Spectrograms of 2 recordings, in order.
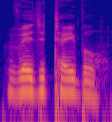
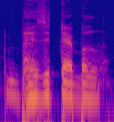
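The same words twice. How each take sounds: First: It starts with a v, teeth on lip. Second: It starts with a different, non-v sound. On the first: The speaker calls it right. "this is vegetable" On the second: The speaker calls it wrong. "not vegetable"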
